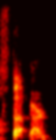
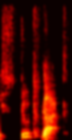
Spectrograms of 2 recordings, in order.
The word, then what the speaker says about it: Stuttgart: a city they call Stuttgart okay but it's the exact same spelling as the German City Stuttgart but you have to say all the letters you can't Glide at the end okay teaching them to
